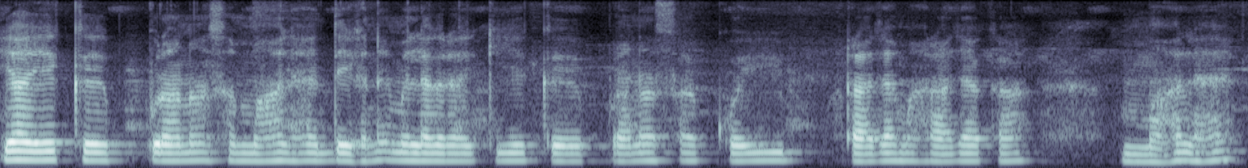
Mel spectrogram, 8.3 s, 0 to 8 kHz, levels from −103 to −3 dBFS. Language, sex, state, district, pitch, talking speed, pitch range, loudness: Hindi, male, Jharkhand, Deoghar, 140 Hz, 150 wpm, 135-145 Hz, -22 LUFS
